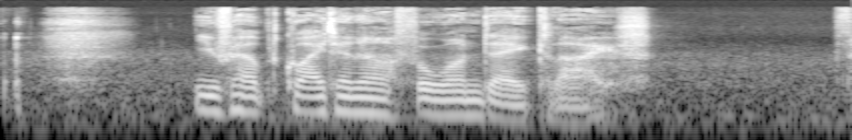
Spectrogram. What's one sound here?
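A young woman speaks gently and warmly.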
